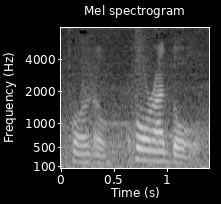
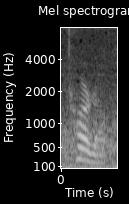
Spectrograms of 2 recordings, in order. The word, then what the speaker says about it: Toradol: Pronounced Toradol. It's Toradol.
